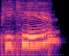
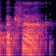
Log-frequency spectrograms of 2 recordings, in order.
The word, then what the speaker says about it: pecan: Is it pecan or pecan? Ooh, it's both. It's regional.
